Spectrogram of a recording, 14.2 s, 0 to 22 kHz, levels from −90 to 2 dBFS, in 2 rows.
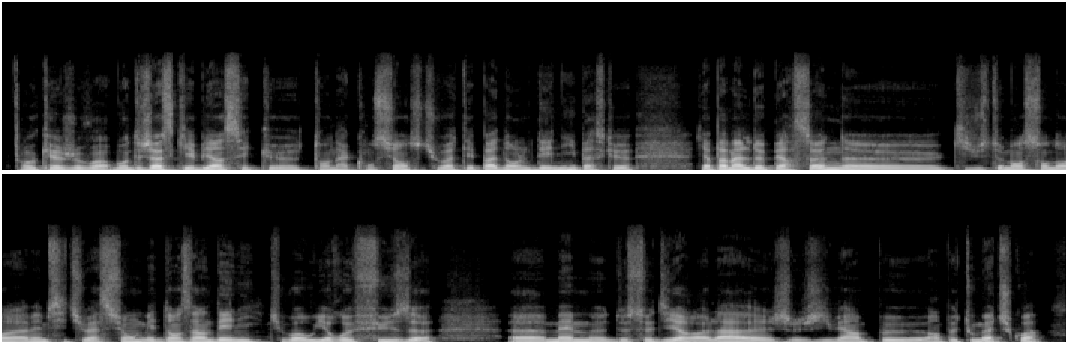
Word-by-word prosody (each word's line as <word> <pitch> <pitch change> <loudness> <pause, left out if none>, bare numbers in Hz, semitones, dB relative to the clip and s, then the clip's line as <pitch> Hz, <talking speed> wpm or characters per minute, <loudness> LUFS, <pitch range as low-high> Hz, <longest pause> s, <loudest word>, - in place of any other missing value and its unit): OK 120 -1 +2
je 105 0 -1
vois. 105 -3 0
Bon 115 +1 +1
déjà, 110 +11 +6
ce 180 0 -2
qui 115 - 0
est - - +2
bien, 140 +9 +4
c'est 150 - -6
que 95 -2 -5
tu 90 +2 -11
en 95 - -3
as 95 0 -4
conscience, 155 - -4
tu 110 - -9
vois? 110 - +2
Tu 125 - -6
es - - -3
pas 140 0 +3
dans 120 -4 0
le 105 - 0
déni 105 - +1
parce 110 - -3
que, 110 - -5
il 105 - -2 0.5
y - - +2
a - - +3
pas 120 - +6
mal 125 0 +6
de 120 - +5
personnes, 145 +10 +2
heu, 100 -3 -1
qui 110 +2 -13
justement 110 +5 -2
sont 130 0 -4
dans 120 -1 +1
la 105 -2 0
même 110 0 -1
situation, 115 - -4
mais 145 -10 +1
dans 115 +3 0
un 120 0 +3
déni, 130 -2 +2
tu 115 - -13
vois? 115 0 +2
Où 115 - +2
ils 115 - +3
refusent, 120 +4 0 0.5
heu, 105 0 +1
même 120 -1 +2
de 105 +1 -5
se 105 +1 -4
dire, 125 +2 +1
heu, 100 -1 0
là, 115 -5 +2
heu, - - -3
j 95 +1 -8
j'y 100 +2 -8
vais 105 - -3
un 100 -1 0
peu, 115 0 -1
heu, - - -4
un 95 - -4
peu 120 - -4
too 125 +1 -4
much 180 +4 +1
quoi, 185 +4 -1
115 Hz, 290 wpm, -24 LUFS, 105-125 Hz, 0.5 s, déjà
